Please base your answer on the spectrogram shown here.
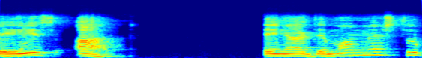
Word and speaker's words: @: The pronunciation for arroba is no arroba, it's at. That's the correct pronunciation, at.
